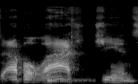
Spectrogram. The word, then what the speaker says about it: Appalachian: at Appalachian State yes let me on the pronunciation before we got on the podcast folks Apple laugh jeans Appalachian everybody says it wrong everybody except me yeah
